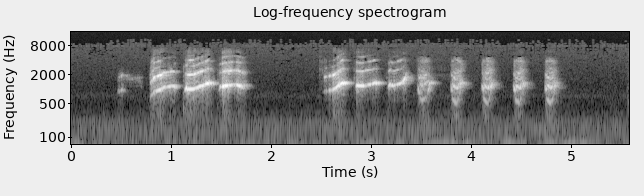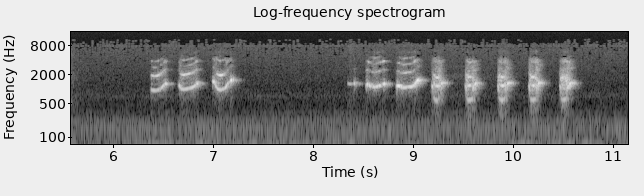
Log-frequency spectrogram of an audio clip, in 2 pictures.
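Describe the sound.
A turkey call demonstrating the kee-kee yelp sounds rising, whistly kee-kee notes that break into sharp, rhythmic yelps, mixing the high whistle and breaking it off into a yelp, repeated in four bursts with short pauses, fairly loud with no talking.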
